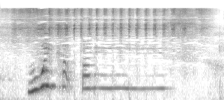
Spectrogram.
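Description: Jingling hand percussion shaken rapidly and evenly, under a woman singing a short phrase that ends on a held note of about a second.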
